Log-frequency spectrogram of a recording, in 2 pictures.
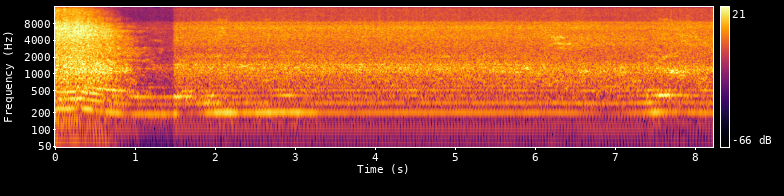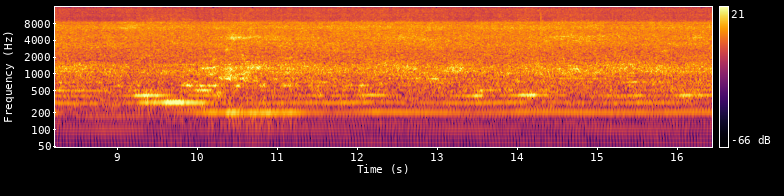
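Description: A lawn mower engine runs with a steady drone, rising and falling slightly.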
